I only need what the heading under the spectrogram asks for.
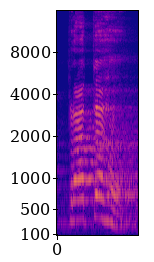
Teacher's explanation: इसका उच्चारण ह की तरह होता है, इसे विसर्ग भी कहते हैं · जैसे ही हम प्रातः त बोल रहे हैं तो ह की आवाज़ आ रही है, तो व्यंजन के तुरंत बाद इसका प्रयोग होता है।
